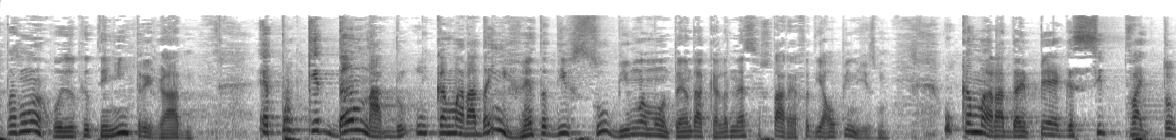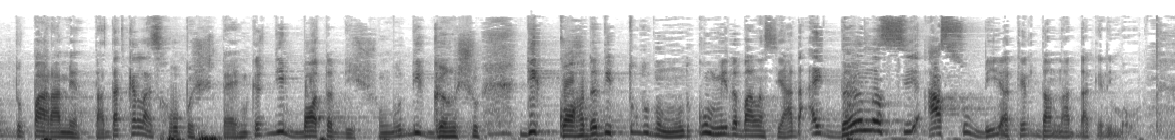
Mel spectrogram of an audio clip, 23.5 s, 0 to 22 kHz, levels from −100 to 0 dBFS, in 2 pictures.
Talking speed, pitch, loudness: 140 wpm, 150 Hz, -21 LUFS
